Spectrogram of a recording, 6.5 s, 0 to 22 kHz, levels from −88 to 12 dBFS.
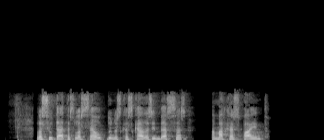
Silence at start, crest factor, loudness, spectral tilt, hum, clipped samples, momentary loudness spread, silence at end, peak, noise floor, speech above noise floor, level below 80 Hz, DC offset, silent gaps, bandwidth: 0.3 s; 20 dB; -19 LUFS; -3.5 dB/octave; none; under 0.1%; 9 LU; 1.15 s; -2 dBFS; -43 dBFS; 24 dB; -60 dBFS; under 0.1%; 3.94-4.22 s; 8.2 kHz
